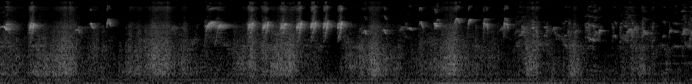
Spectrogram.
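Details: Brown-throated sunbird learning its song: thin, high chirps and short tweets, with a quick run of sharp repeated ticks in the middle, then scattered softer notes against faint background hiss.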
